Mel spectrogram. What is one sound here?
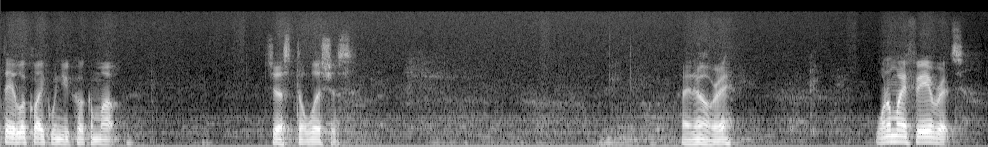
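A man speaks calmly in short bursts in a room.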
